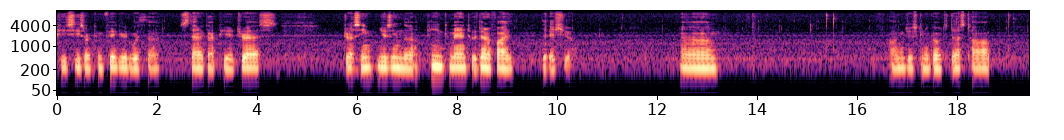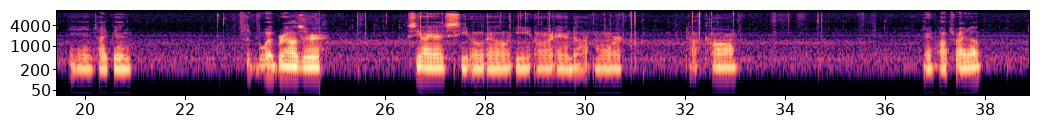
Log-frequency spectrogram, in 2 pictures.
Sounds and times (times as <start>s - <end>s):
Speech: 0.0s - 4.4s, 5.8s - 10.4s, 12.4s - 13.3s, 16.6s - 18.7s, 19.7s - 21.0s, 23.2s - 24.9s, 26.4s - 30.8s, 32.0s - 33.1s, 36.8s - 38.0s.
